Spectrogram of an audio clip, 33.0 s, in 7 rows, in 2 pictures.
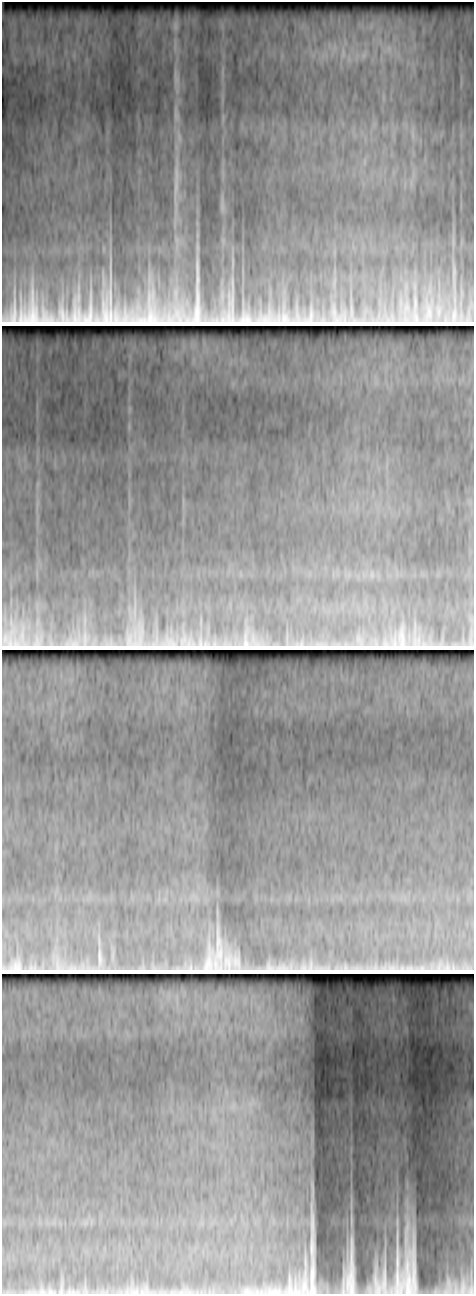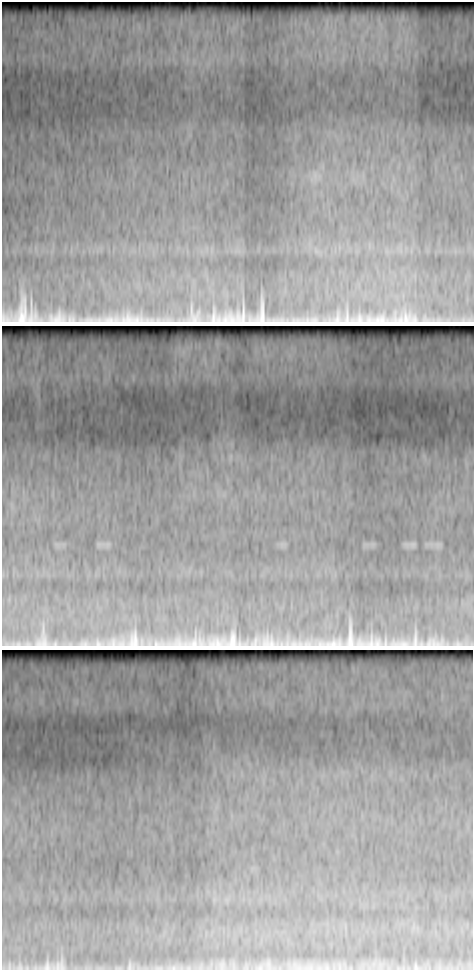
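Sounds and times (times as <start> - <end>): train engines and wheels rumbling: 0.0 - 33.0
irregular knocks: 9.1 - 10.6.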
